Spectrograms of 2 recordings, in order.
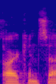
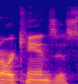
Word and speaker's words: Arkansas: you pronounce that word is it Arkansas yes Arkansas it's not Arkansas although it should be yeah uh I went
